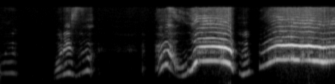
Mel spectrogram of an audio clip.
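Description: A high-pitched voice gives a few short rising and falling squeaks, then two long, loud screams from about two seconds in.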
